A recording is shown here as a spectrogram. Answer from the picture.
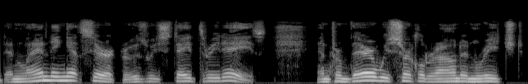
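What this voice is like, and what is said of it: English accent. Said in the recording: “You'll have to forgive my English accent for Greek names.”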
